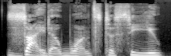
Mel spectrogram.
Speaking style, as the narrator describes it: Birgitta growled at Elaine

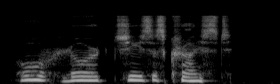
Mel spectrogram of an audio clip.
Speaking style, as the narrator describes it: she murmured

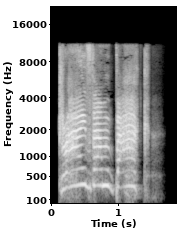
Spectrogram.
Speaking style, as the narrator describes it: Pithy screamed

